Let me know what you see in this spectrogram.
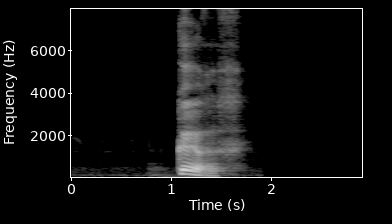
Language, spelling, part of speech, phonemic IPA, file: Dutch, keurig, adjective / adverb, /ˈkørəx/, Nl-keurig.ogg
- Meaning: proper, decorous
